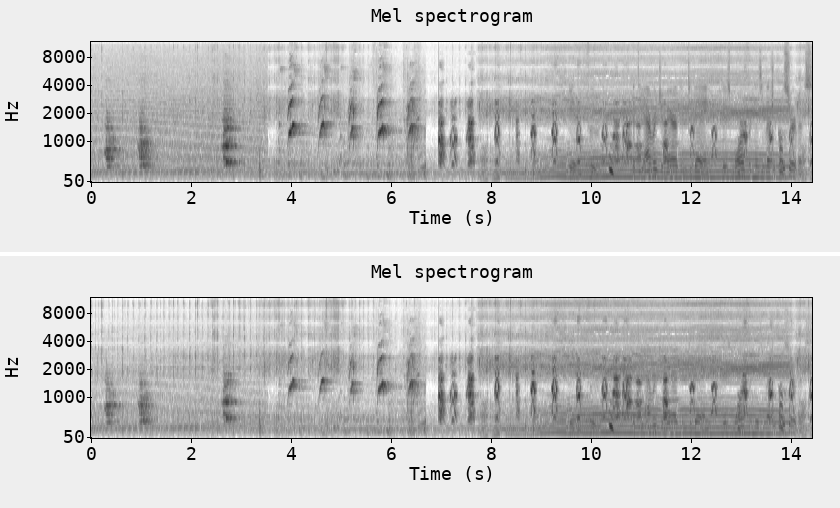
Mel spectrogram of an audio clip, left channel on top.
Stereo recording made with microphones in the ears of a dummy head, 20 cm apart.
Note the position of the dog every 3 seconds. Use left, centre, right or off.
left, left, centre, right, right.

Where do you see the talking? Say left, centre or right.
left.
